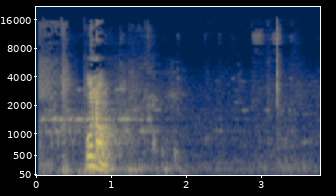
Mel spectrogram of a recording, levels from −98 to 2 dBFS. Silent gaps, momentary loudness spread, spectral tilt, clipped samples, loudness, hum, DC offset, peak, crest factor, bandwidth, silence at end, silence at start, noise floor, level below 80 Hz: none; 26 LU; -5 dB/octave; under 0.1%; -18 LUFS; none; under 0.1%; -2 dBFS; 24 dB; 16.5 kHz; 2.2 s; 0.05 s; -58 dBFS; -66 dBFS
